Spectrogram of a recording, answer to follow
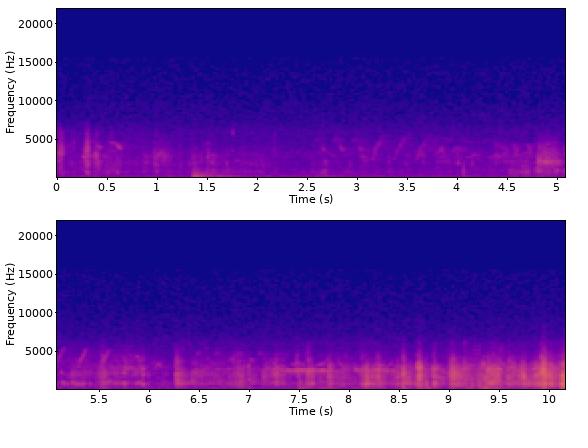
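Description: A horse's hooves stepping on packed dirt in scattered knocks. They are faint at first and grow denser and louder over the last few seconds as the horse moves off.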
